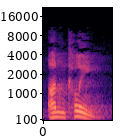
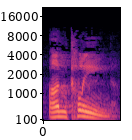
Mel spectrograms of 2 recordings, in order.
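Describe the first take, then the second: The two takes are said the same way.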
